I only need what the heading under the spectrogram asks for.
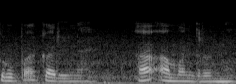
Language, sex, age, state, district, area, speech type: Gujarati, male, 18-30, Gujarat, Anand, urban, spontaneous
